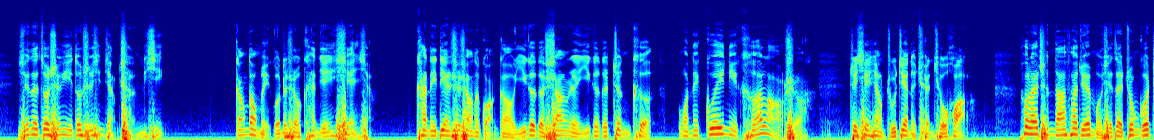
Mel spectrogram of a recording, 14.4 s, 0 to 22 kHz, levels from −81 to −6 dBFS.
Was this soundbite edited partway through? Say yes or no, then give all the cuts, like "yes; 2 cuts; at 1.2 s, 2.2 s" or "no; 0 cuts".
yes; 1 cut; at 8.5 s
